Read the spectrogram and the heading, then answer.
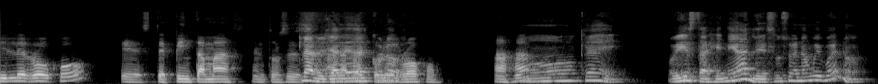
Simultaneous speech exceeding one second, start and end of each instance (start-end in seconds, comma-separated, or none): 3.0-4.2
